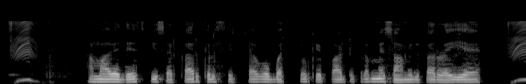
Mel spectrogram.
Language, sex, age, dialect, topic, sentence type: Hindi, male, 18-24, Kanauji Braj Bhasha, agriculture, statement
